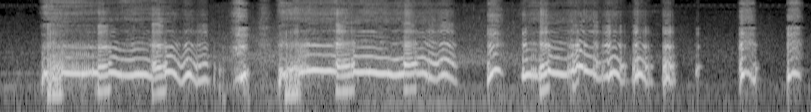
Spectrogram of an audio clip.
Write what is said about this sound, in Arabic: مرحبا، هل أنت بخير؟ عفوا، لماذا تبكي؟ هل يمكننا تقديم المساعدة لك؟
